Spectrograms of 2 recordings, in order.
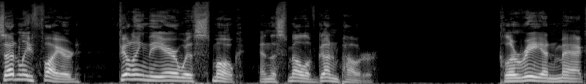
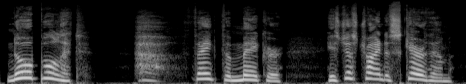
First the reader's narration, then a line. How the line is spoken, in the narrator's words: Clarie sighed with relief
